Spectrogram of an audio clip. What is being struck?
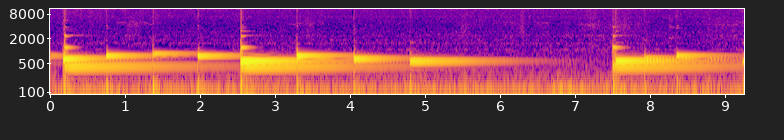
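Granite lithophone bars.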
